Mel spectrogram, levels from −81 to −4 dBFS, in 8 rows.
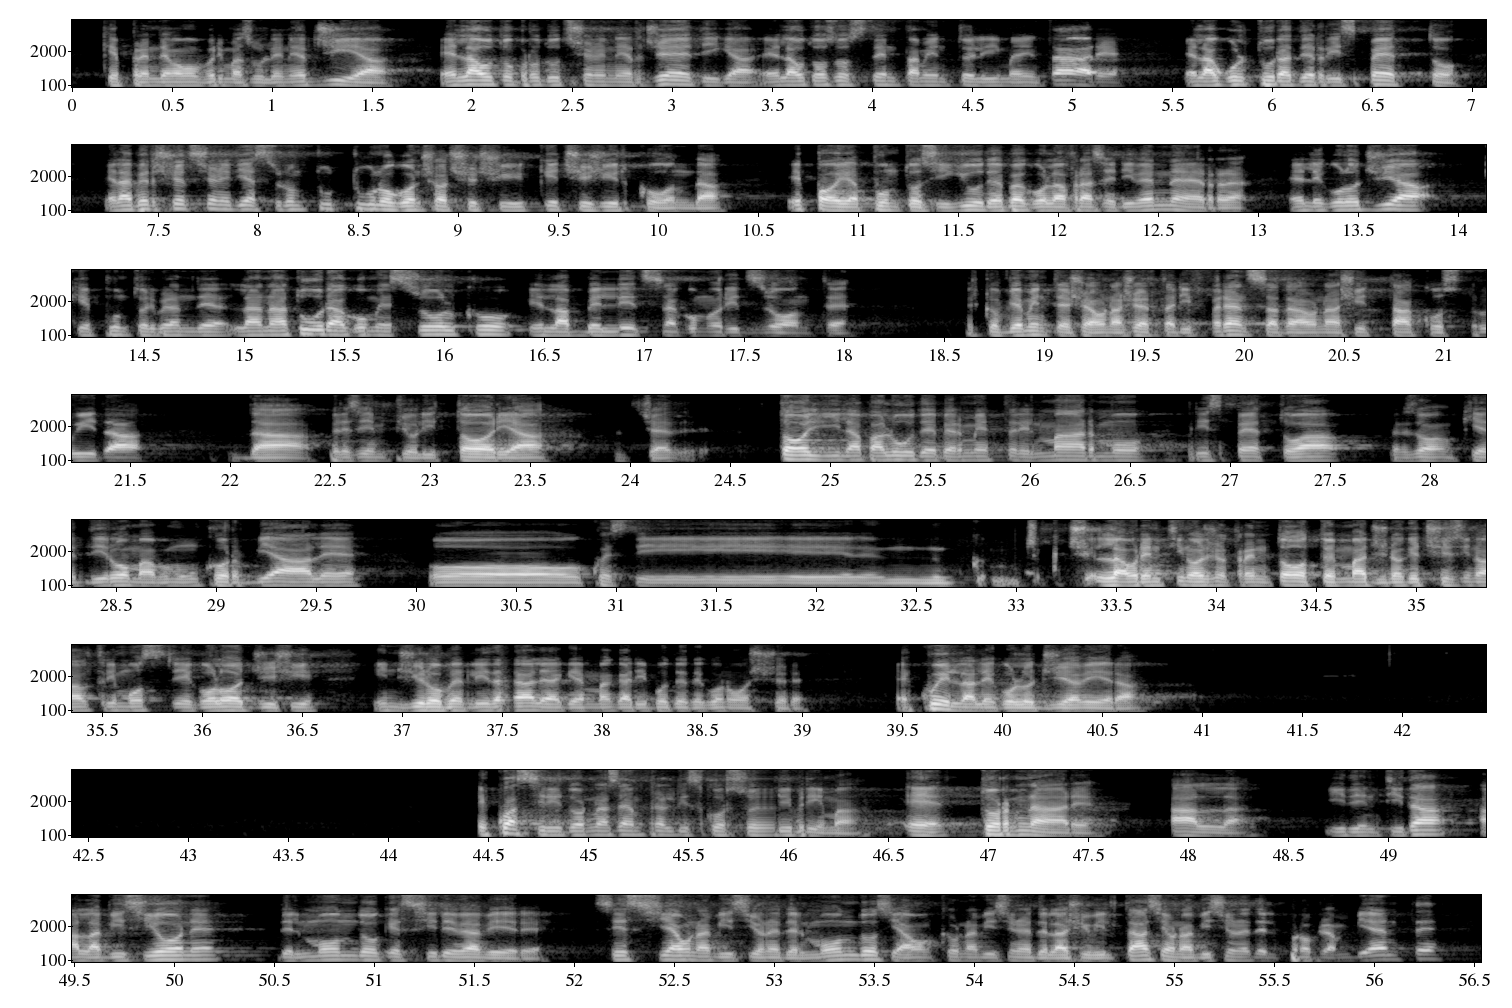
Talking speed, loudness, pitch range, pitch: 160 wpm, -22 LUFS, 105-125 Hz, 115 Hz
